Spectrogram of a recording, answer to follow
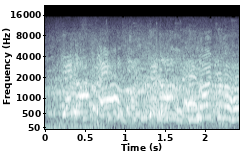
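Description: A crowd of protest marchers, many voices shouting and talking over one another at once.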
